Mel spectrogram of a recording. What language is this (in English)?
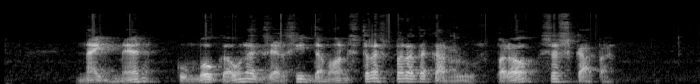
Catalan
